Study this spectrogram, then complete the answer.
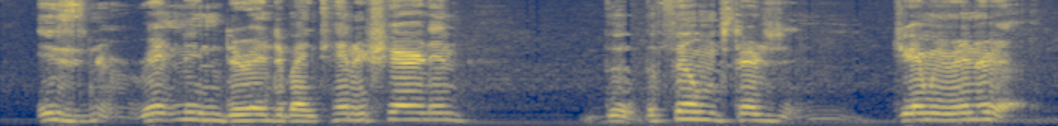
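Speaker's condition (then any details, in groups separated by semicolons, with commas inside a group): Cerebral palsy; able to speak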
